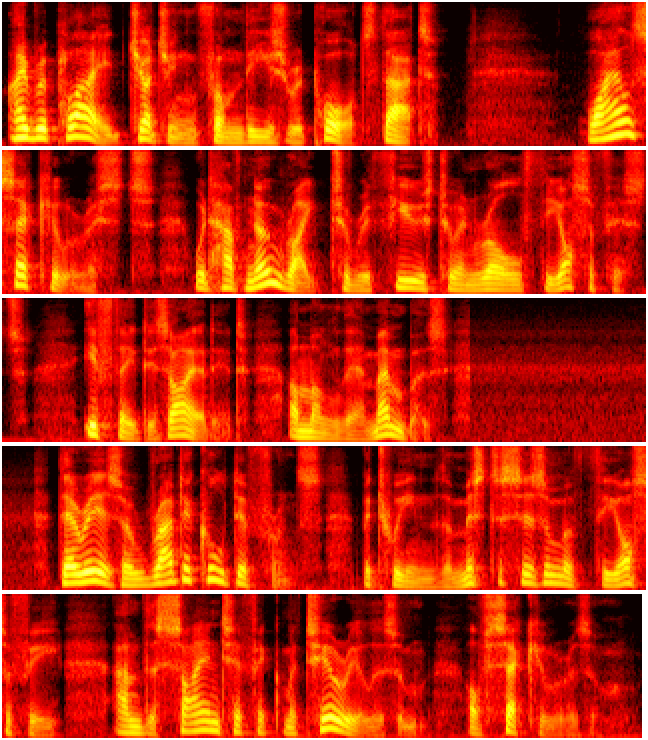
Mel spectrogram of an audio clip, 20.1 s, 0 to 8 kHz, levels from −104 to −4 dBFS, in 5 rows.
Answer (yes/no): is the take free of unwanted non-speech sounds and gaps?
yes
